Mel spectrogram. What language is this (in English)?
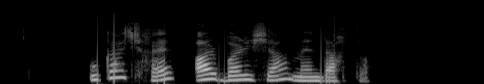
Laz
